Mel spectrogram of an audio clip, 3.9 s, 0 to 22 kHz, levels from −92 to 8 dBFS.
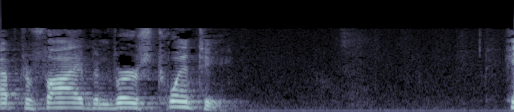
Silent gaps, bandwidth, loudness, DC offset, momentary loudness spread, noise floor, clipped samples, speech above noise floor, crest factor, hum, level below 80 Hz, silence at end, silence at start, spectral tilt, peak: none; 8 kHz; -21 LUFS; under 0.1%; 9 LU; -55 dBFS; under 0.1%; 34 dB; 20 dB; none; -56 dBFS; 0 s; 0 s; -5.5 dB/octave; -4 dBFS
